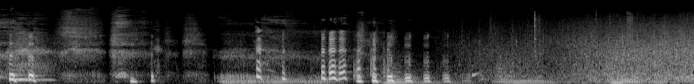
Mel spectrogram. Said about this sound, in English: Very little to be said for the sea, in my opinion. It's taking me home. And yet, it's taking me from home.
